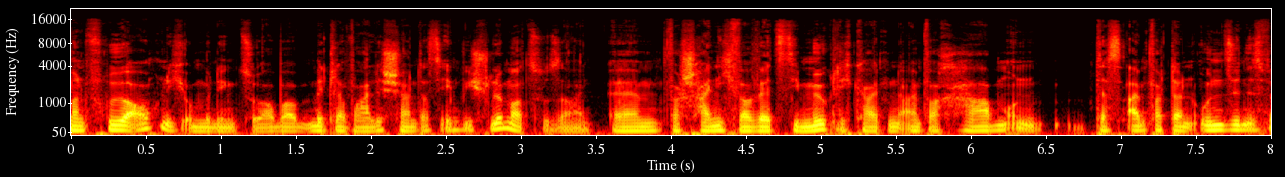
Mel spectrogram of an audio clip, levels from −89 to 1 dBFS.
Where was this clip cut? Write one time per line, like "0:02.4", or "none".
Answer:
0:03.5
0:06.8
